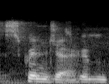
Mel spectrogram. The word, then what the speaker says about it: Scrimgeour: I think it's pronounced Rufus Scrimgeour. Scrimgeour, yes. Scrimgeour. Scrimgeour. I give you an A on the pronunciation. So. Or Scrimgeour. He was definitely Scrimdour in that movie.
